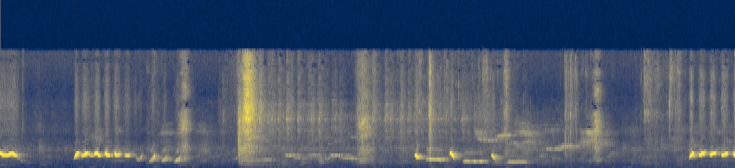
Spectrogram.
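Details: Young black throat practising its song indoors: bursts of bright whistled notes repeated rapidly, slightly falling phrases broken by pauses, with scattered lower whistles and a sharp knock in the middle.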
